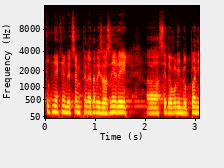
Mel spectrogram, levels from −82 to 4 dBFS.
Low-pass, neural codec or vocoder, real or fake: 14.4 kHz; codec, 44.1 kHz, 2.6 kbps, SNAC; fake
